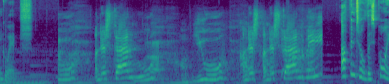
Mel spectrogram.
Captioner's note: distorted Psychlo speech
